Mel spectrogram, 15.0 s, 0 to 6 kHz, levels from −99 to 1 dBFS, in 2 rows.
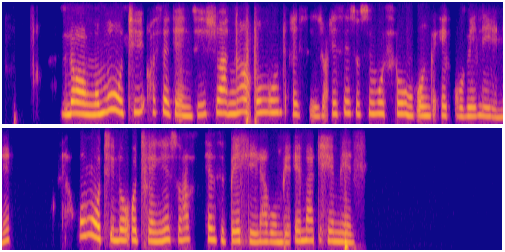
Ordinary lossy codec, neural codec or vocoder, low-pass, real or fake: Opus, 16 kbps; codec, 16 kHz, 0.8 kbps, ZipCodec; 5.4 kHz; fake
